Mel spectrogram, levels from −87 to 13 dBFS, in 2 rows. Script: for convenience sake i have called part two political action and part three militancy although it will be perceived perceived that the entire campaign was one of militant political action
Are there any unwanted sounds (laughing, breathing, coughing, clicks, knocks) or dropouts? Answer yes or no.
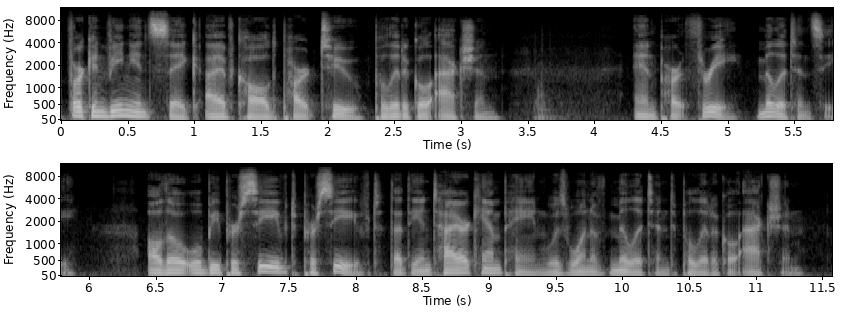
yes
